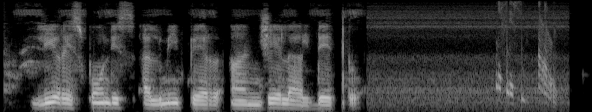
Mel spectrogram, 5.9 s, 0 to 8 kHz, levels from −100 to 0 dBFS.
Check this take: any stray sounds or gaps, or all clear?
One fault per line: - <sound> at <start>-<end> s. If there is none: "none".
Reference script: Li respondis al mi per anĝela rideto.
- chirp at 5.0-5.6 s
